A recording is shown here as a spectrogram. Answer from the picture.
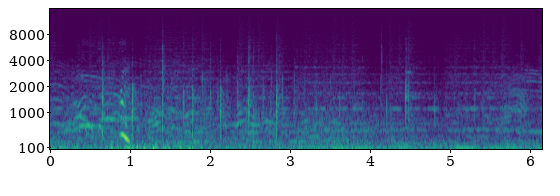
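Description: Indistinct voices at a baseball field, with short calls rising and falling in pitch, over a steady background and a few sharp clicks.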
